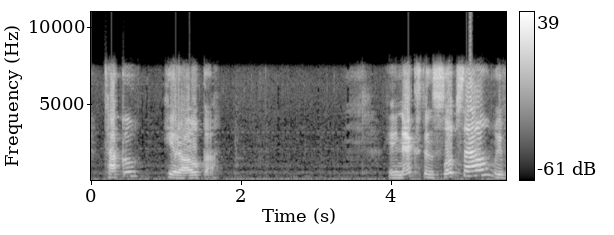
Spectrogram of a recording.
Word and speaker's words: Taku Hiraoka: And then last of the half-pipe snowboarders with Japanese men is Taku Hiraoka. And again, he's got the Ao sound in his last name, so it's Taku Hiraoka.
